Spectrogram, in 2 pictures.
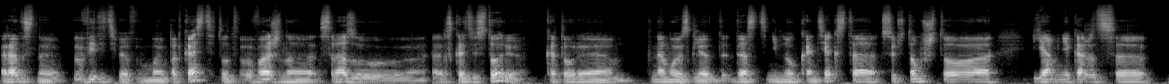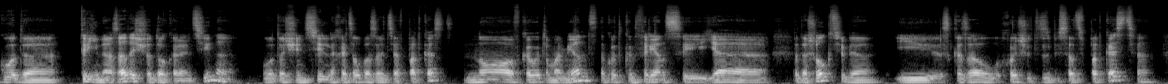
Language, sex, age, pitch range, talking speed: Russian, male, 20-39, 95-110 Hz, 150 wpm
